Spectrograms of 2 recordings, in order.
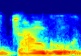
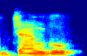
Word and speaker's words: Django: Like one of the frameworks I use, the Django, they call it the D is silent. D Django is a very wonderful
